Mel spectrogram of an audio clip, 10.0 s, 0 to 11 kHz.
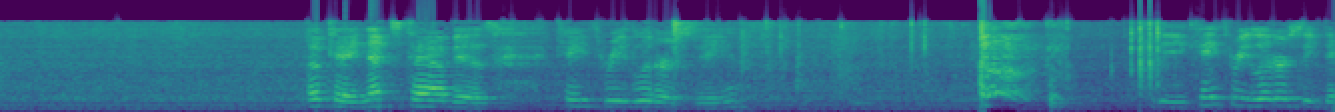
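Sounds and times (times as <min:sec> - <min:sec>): person coughing: 0:07.4 - 0:08.1.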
